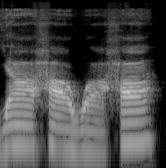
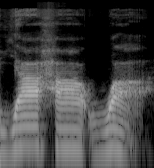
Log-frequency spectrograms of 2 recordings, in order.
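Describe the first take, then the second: First: The final two syllables are pronounced separately. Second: The final two syllables are joined into one. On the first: The speaker calls it wrong. "instead of saying" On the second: The speaker calls it right. "it's a Wa and a Ha joined to make Wa"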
